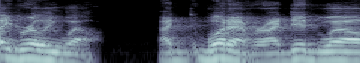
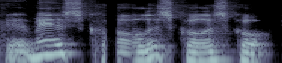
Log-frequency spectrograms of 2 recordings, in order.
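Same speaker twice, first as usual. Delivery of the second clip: softer, half-hearted "this is cool" repeated; offhand mock enthusiasm; 6 dB quieter than usual. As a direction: mumble it like you're skimming letters. Reading recruiting letters, casually unimpressed.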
